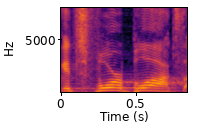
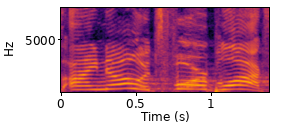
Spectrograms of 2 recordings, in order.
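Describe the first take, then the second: First: Said in the usual way. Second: Very high, louder whine; hammed-up sulking newcomer; whiny newcomer. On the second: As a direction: squeak it like a sulky newcomer.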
